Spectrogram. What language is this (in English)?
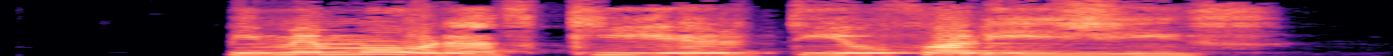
Esperanto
